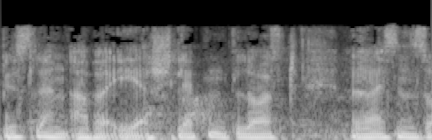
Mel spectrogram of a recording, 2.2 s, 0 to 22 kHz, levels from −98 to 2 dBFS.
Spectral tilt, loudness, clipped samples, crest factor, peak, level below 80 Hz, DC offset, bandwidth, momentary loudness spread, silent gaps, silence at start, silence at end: -5.5 dB/octave; -16 LUFS; under 0.1%; 10 dB; -4 dBFS; -26 dBFS; under 0.1%; 10 kHz; 4 LU; none; 0 s; 0 s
